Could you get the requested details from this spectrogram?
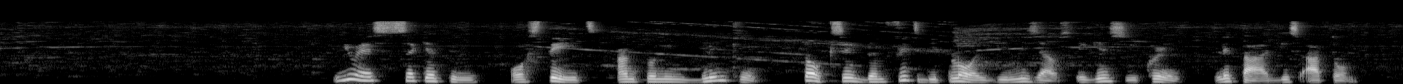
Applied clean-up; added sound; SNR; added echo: classical method log-MMSE.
